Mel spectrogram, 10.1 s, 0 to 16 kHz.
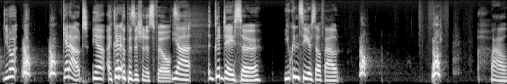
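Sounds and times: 
speech: 0.0s - 0.6s, 1.3s - 6.8s, 9.8s - 10.1s
dog barking: 0.4s - 1.2s, 7.2s - 7.6s, 8.6s - 9.2s
dog yipping and whining: 7.2s - 7.5s, 8.6s - 9.1s.

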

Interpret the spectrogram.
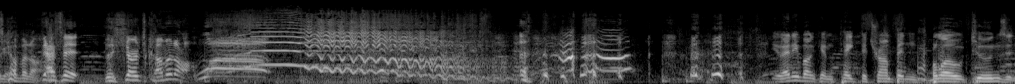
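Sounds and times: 
speech: 0.0s - 3.2s, 5.2s - 6.3s, 6.9s - 10.1s
horse neighing: 2.9s - 5.0s
people chuckling: 3.5s - 7.7s.

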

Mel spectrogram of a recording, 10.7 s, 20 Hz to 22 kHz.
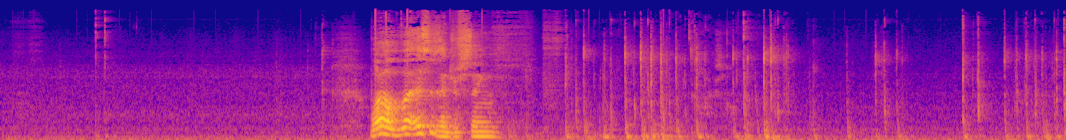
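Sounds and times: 
speech: 3.7s - 5.1s
typing on a computer keyboard: 5.6s - 10.6s.

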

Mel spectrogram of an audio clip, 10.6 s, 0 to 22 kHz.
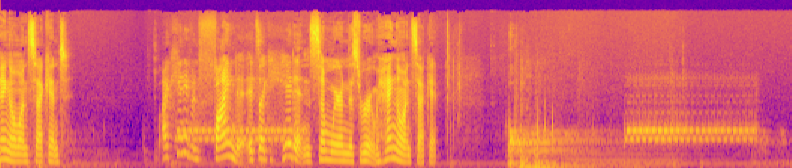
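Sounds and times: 
speech: 0.0s - 1.0s, 2.1s - 6.0s
landline telephone ringing with a bright electronic trill: 2.2s - 4.4s, 8.3s - 10.2s.

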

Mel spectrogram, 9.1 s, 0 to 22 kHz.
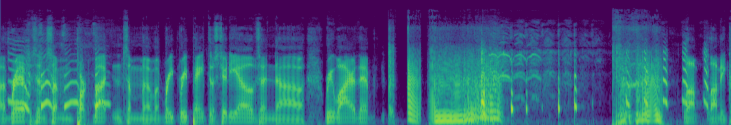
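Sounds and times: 
laughter: 0.0s - 1.7s, 6.0s - 9.1s
speech: 0.0s - 6.4s, 7.8s - 9.1s
long loud buzzing fart: 4.9s - 6.4s, 7.7s - 8.4s.

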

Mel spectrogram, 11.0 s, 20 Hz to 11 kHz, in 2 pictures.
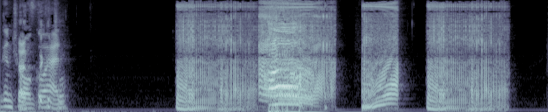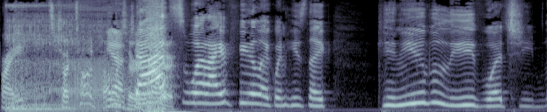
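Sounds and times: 
speech: 0.0s - 0.8s, 1.8s - 3.2s, 5.5s - 10.9s
fart machine sound effect: 1.8s - 6.8s.

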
